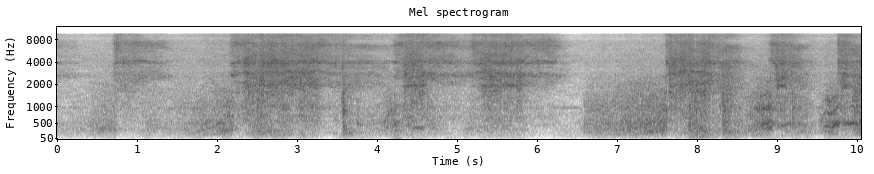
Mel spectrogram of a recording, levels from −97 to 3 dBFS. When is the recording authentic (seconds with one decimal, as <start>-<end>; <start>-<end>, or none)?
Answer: none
